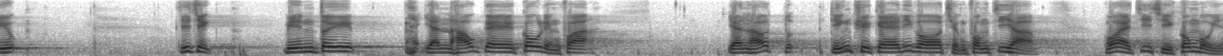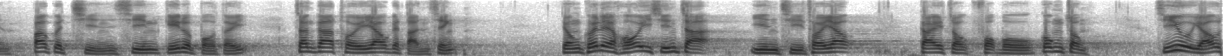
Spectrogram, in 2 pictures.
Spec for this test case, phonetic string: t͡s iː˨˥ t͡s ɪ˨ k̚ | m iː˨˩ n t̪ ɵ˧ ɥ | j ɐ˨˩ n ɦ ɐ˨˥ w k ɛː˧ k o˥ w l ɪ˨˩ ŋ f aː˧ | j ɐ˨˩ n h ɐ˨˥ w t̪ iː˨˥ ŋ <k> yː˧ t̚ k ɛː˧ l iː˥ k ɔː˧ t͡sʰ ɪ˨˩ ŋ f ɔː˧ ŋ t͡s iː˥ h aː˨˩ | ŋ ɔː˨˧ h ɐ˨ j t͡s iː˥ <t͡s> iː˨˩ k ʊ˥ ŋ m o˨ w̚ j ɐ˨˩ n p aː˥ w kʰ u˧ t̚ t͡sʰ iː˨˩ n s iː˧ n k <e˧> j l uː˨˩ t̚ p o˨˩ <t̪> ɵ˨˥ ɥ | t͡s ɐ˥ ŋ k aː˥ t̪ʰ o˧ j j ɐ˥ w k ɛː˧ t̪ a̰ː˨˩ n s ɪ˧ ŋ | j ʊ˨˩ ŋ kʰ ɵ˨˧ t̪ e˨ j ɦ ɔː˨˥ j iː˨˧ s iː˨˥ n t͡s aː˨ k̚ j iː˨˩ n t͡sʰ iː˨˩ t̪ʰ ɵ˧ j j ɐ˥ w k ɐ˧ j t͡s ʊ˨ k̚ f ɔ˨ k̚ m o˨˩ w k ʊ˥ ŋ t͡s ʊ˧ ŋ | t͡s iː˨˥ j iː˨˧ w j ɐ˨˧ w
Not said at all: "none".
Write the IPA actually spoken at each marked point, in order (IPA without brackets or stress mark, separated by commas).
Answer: kʰ, t͡sʰ, e˨˥, t̪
